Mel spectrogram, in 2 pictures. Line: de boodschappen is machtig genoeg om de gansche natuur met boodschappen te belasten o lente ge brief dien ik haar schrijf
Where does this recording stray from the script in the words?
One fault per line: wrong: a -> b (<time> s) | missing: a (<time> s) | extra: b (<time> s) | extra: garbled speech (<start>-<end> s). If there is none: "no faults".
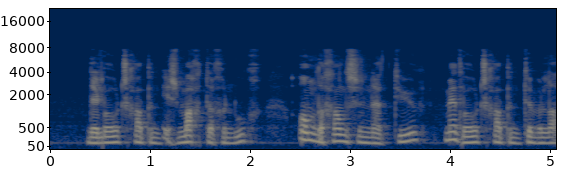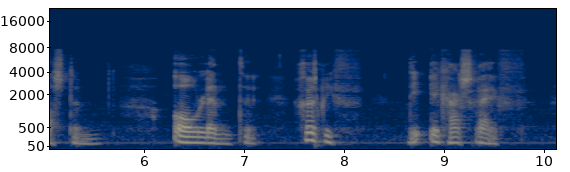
no faults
